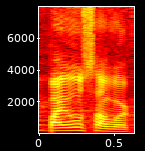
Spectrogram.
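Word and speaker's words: Biot–Savart: और अगली हेडिंग लिखी जाए बायोसावर्ट लॉ। अगली हेडिंग लिखी जाए बायो सावर्ट लॉ फ्रेंच नाम है क्या पढ़ेंगे आप लोग अपने हिसाब से देख लेना बायो ही साइलेंट रहेगा ऐसा क्या वो बेटा इंग्लिश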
